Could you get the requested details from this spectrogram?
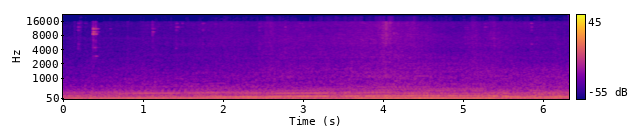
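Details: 2005 Dodge Ram 1500 4x4 driving after its noisy rear axle was swapped for a salvage-yard 2003 unit; the old one was noisy on acceleration. Steady road rumble, smooth engine pull, no whine, howl or clunk. Normal driving.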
